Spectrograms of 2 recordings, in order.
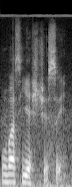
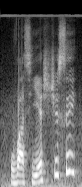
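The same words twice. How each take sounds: First: The voice falls as in a statement. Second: The voice rises as in a question.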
